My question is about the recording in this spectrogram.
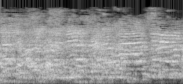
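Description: A crowd of children talking and calling out at once: dense, steady, overlapping chatter of many high young voices in a classroom.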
